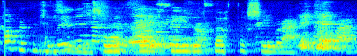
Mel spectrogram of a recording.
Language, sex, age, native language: Icelandic, male, 8, Icelandic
